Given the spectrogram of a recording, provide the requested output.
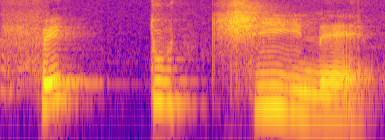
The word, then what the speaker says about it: fettuccine: Another kind of pasta is this one here, and the right pronunciation is fettuccine, fettuccine.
